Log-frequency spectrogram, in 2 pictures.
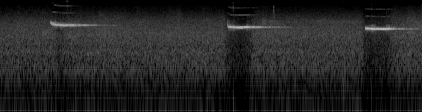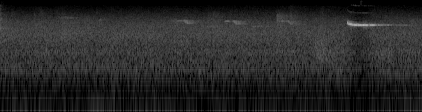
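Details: A pygmy wren-babbler (Pnoepyga pusilla) sings single thin, very high whistles, each sliding slightly down, spaced one to four seconds apart over a quiet hiss.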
